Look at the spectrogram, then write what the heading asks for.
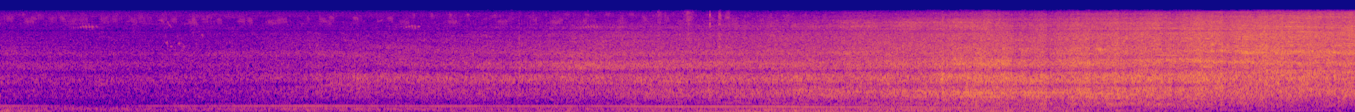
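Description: Diesel locomotive hauling a passenger train approaching, its engine drone and the rushing noise of the train growing steadily louder as it draws near, the engine note sagging slightly in pitch.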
